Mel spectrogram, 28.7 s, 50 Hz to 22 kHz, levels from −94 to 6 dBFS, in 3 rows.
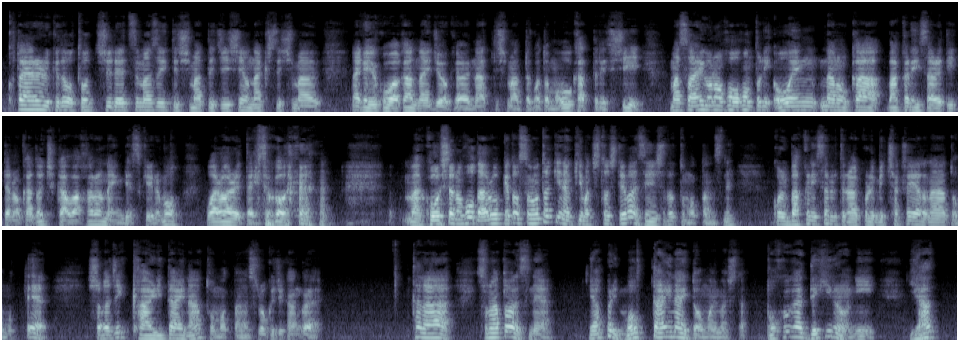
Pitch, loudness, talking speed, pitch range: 130 Hz, -23 LUFS, 460 characters per minute, 110-145 Hz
